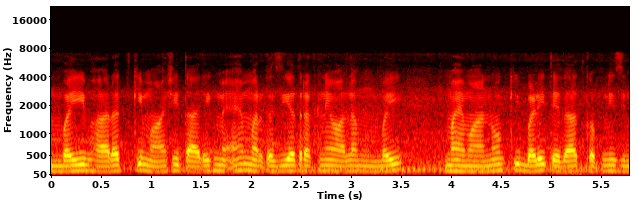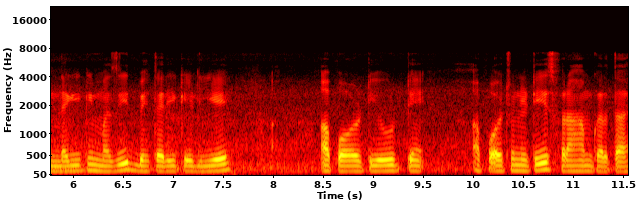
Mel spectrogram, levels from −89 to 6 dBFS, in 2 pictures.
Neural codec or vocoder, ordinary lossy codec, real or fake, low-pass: none; none; real; 7.2 kHz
